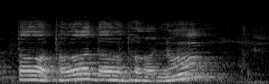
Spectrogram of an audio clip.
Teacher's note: ऋतु लसानाम दंतः, दांत बहुत सारे हैं। ऋ तू से त वर्ग त थ द ध न, लसानाम यानी ल और स, इनका उच्चारण स्थान है दांत दंतः। और इनसे बोले जाने वाले वर्ण कहलाएंगे दंत्यः।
